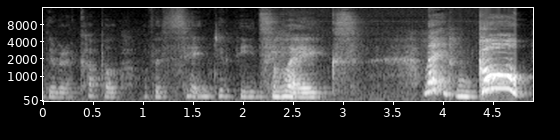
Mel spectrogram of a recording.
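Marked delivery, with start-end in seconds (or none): 3.8-4.9 high, loud yell; furious shout. A narrator's reading. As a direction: bellow at the boy grabbing his legs. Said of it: "shouted the centipede".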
